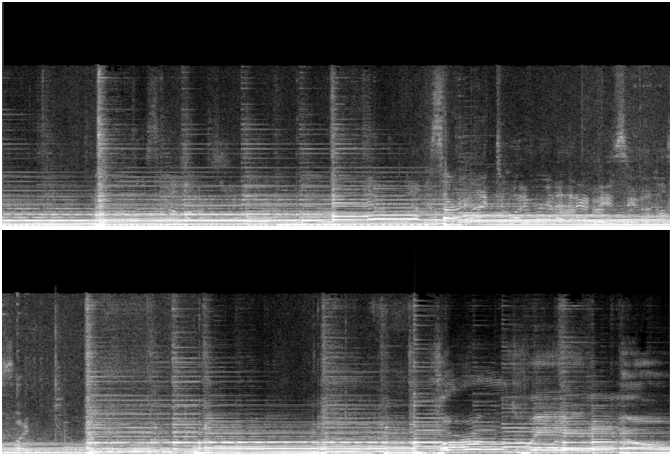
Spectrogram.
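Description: Live acoustic string duo, acoustic guitar with a picked lead line on a second plucked string instrument, playing an instrumental passage in a bluegrass-folk style.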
